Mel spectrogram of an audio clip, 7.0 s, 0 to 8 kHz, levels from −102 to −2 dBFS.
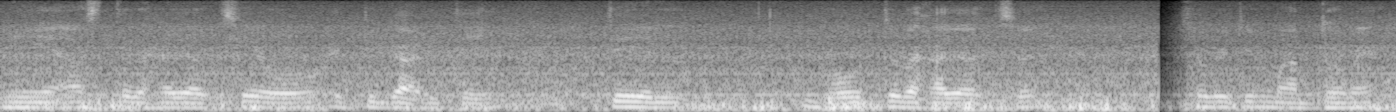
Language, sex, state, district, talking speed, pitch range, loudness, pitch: Bengali, male, West Bengal, North 24 Parganas, 120 wpm, 125-140 Hz, -17 LUFS, 130 Hz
